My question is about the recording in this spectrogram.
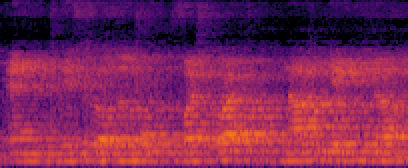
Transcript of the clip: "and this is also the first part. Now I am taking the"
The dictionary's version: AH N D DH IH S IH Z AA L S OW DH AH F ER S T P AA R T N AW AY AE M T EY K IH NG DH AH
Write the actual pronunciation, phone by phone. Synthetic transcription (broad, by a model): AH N D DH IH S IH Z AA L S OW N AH F ER S T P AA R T N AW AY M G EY IH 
